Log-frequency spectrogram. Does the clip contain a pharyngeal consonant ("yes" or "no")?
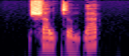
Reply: no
